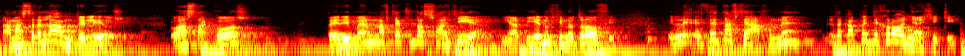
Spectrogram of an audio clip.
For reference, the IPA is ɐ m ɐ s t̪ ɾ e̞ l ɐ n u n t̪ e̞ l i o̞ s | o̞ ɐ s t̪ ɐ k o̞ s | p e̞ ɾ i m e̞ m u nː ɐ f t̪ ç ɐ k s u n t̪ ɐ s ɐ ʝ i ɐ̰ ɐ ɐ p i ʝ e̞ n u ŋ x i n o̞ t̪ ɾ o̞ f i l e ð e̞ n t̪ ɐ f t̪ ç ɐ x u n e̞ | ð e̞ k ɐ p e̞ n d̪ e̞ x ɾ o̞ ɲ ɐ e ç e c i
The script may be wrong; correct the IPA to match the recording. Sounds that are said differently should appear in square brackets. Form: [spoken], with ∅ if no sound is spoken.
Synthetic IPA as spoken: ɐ m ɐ s t̪ ɾ e̞ l ɐ n u n t̪ e̞ l i o̞ s | o̞ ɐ s t̪ ɐ k o̞ s | p e̞ ɾ i m e̞ [n] u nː ɐ f t̪ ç ɐ k s u n t̪ ɐ s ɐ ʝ i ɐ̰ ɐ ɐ p i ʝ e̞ n u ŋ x i n o̞ t̪ ɾ o̞ f i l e ð e̞ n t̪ ɐ f t̪ ç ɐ x u n e̞ | ð e̞ k ɐ p e̞ n d̪ e̞ x ɾ o̞ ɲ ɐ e ç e c i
